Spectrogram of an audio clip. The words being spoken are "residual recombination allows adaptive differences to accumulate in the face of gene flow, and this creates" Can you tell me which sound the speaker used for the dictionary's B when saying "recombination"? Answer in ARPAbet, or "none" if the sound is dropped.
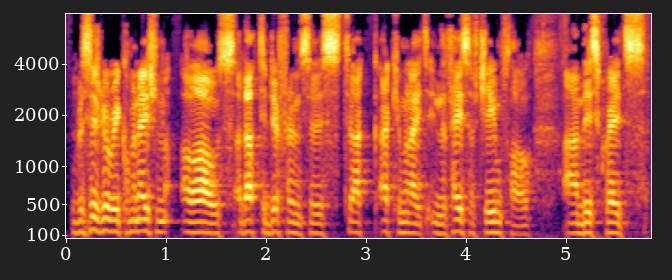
none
